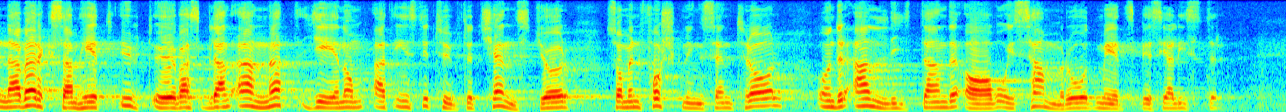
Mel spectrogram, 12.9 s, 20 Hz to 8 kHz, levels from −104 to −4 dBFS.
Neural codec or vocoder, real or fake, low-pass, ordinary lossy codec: none; real; none; none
